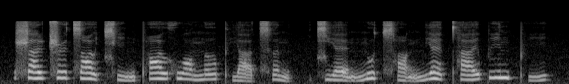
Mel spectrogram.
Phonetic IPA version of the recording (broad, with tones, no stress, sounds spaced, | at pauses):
ʂ a˥ ɪ̯ ʈ͡ʂ ɻ̩˥ t͡s ɑ˥˩ ʊ̯ t͡ɕʰ ḭ˨˩ ŋ pʰ ɑ˥ ʊ̯ x w ɔ˥˩ n̪ ɤ˥ pʰ j ä̰˨˩ t͡sʰ ə˥˩ n | t͡ɕ j ɛ̰˨˩ n n̪ u˥˩ t͡sʰ ɑ̰˨˩ ŋ n̪ j ɛ˥˩ t̪ʰ a˧˥ ɪ̯ p i˥ n pʰ i˧˥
